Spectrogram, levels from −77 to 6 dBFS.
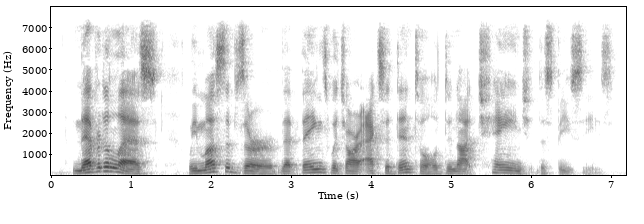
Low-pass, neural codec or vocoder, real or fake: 7.2 kHz; none; real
